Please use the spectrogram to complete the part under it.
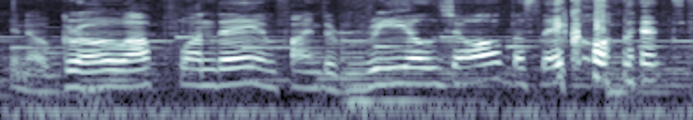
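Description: Outdoors on a lawn, a woman in her thirties, a Swedish actress from Sweden whose native tongue is Swedish, answers documentary interview questions thoughtfully and earnestly, with many hesitations. She speaks slowly at a medium pitch, recorded from a distance with music in the background.

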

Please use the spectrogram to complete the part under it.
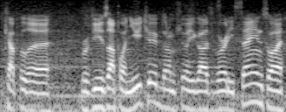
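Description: Briskly and with fairly even intonation, a man in his thirties in a mid-range voice gives a walkaround of a large workshop, chatting casually and rambling in a blokey way. He is a car spray painter and YouTube vlogger recording on an action camera held at arm's length, and the workshop noise is clear.

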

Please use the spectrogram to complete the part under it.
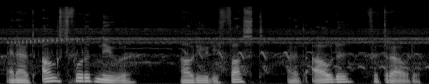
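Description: Brief: a man as a calm, lecturing old guru in a cartoon, low and lively. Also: noisy background. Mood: stern. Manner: measured, lecturing. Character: wise old male guru, stern and calm. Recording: nature ambience with crickets and frogs.

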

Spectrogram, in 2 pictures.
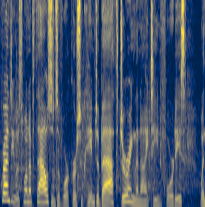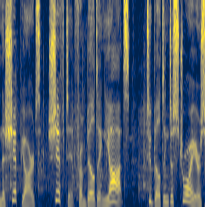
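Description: A woman reading scripted documentary narration in a measured, informative way. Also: medium pitch, slight background noise.

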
